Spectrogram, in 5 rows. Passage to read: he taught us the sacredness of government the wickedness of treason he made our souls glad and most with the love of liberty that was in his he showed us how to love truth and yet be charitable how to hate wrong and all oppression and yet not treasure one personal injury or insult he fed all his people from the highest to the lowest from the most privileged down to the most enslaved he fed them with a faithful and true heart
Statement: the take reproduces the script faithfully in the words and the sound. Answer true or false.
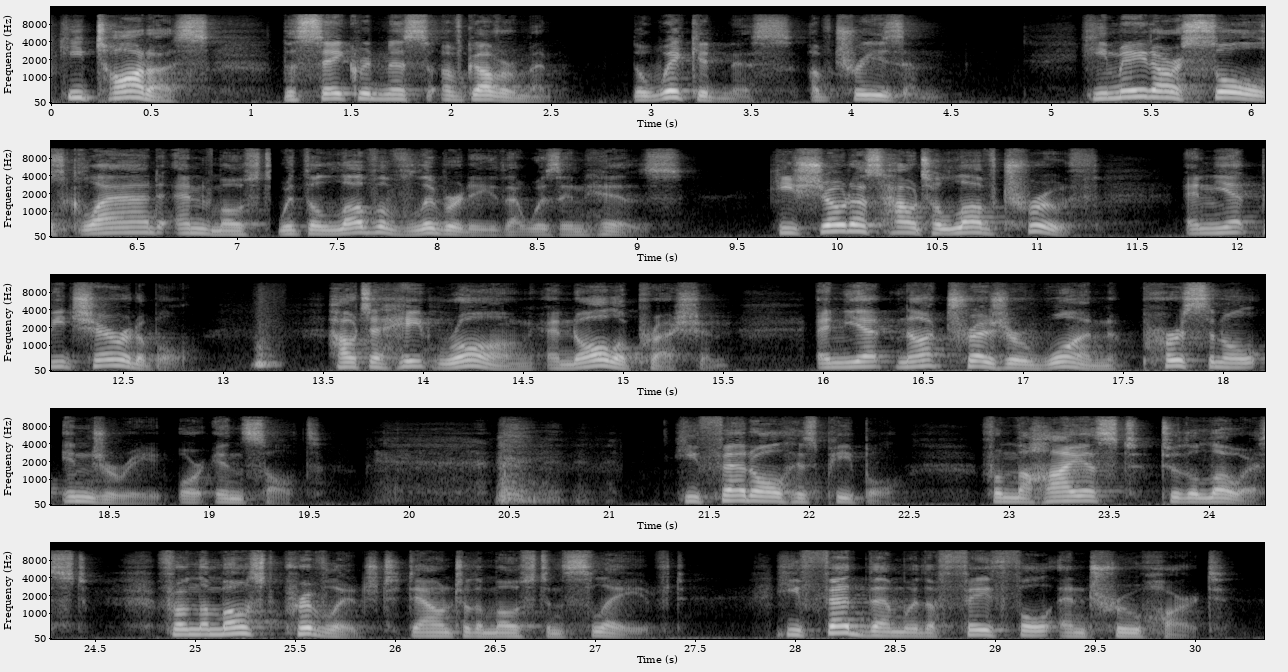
false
